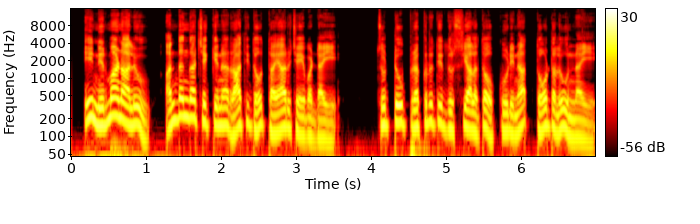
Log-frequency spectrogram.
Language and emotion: Telugu, neutral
